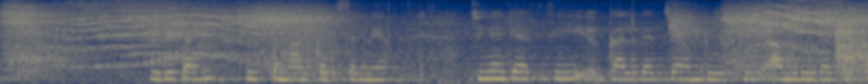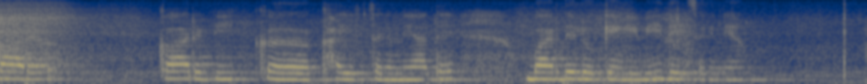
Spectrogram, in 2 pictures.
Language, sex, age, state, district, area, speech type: Dogri, female, 18-30, Jammu and Kashmir, Kathua, rural, spontaneous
